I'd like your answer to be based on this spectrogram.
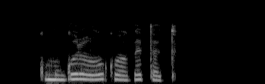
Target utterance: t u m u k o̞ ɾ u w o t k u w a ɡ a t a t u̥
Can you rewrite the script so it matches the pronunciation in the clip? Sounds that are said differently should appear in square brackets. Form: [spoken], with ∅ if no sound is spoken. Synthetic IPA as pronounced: [k] u m u [ɡ] o̞ ɾ [o] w o [∅] k u w a ɡ a t a t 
